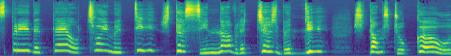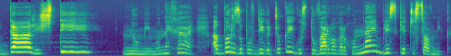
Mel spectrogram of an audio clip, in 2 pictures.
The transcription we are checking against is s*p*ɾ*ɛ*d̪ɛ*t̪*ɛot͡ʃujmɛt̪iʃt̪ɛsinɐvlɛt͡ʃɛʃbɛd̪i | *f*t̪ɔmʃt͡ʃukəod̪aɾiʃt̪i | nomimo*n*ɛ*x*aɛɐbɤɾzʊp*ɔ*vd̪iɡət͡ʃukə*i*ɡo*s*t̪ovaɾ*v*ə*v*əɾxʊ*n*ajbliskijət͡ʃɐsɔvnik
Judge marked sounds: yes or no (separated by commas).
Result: yes, no, yes, no, yes, yes, no, yes, yes, yes, yes, yes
